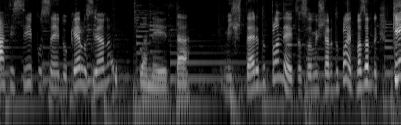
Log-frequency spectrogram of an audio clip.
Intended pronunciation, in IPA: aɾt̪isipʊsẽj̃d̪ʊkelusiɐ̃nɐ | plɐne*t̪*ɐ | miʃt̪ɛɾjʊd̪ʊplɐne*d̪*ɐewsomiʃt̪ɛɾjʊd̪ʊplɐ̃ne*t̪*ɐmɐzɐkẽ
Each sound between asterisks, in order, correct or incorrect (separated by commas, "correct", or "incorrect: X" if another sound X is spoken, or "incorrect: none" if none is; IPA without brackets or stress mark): correct, incorrect: t̪, correct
